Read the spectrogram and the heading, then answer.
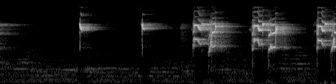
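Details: Lovebird sounds played to encourage other lovebirds to start long trilling song. A few thin, separate chirps build into three longer, rough, buzzy bursts close together near the end.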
